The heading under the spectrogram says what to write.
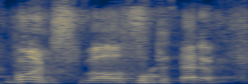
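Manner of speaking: slowed, laughing through the words; laughing repeat. Shown as a demonstration. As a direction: repeat the line while cracking up. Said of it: "it's one small step for man".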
